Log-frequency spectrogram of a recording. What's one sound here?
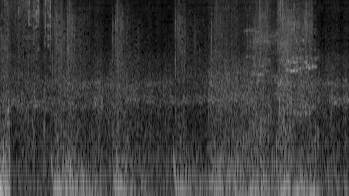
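A large creature's heavy footsteps thud on the ground.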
